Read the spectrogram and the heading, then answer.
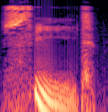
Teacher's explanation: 当我们发长音 e seat 的时候，我们的舌头是拱起来，嘴咧起来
